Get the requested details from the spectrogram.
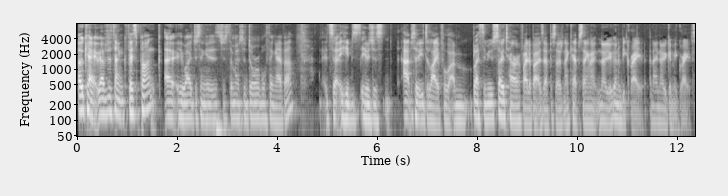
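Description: A man talks very fast with vocal fry and ordinary pitch variation. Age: 30s. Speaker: podcast co-host and artist. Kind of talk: casual chat. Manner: animated.

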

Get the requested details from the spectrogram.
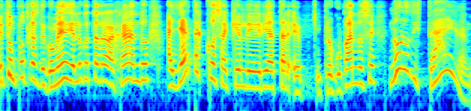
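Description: In a very clean recording with a silent background, a man with a Chilean accent speaks at a fairly quick pace. His pitch is extremely high and swings very widely. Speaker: podcast host. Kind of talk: casual chat.

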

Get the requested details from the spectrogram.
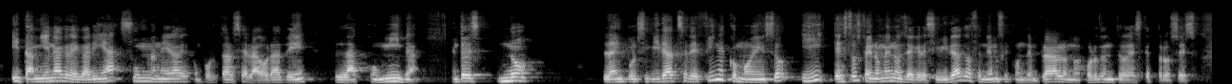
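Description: This man has a Mexican accent. He speaks at a fairly quick pace with ordinary pitch variation. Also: medium pitch for a man. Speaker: pediatric neurologist hosting a podcast. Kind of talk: solo educational talk answering live comments. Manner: casual with fillers.

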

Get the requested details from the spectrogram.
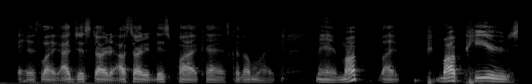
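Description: This is a man with an American accent and an unremarkable speaking voice. His medium pitch and moderate pace come through on a very clean recording with a silent background. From Virginia, US. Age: 20s. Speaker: podcast host. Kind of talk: casual chat. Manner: laughs often.

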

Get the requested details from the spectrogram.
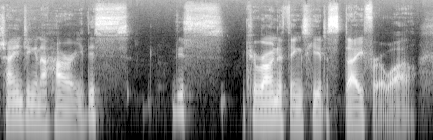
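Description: Ordinary pitch variation, in an Australian accent. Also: man. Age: 40s. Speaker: street theatre performer. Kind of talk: interview. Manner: hesitant, many fillers.

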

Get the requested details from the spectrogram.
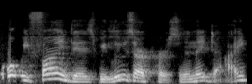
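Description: A man speaks at a moderate pace. His tone is dark and mellow, somewhat breathy. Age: 50s. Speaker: company founder and CEO. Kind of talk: interview.

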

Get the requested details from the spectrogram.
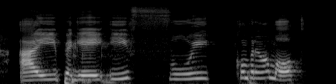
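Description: A woman talks with lively intonation. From São Paulo, Brazil (Taipas). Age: 40s. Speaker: stand-up comedian. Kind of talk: casual chat.

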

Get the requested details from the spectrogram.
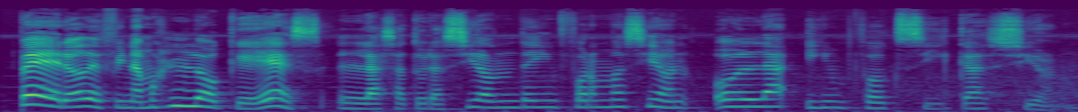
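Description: Speaking at a very slow pace, a woman with a fairly high pitch uses ordinary pitch variation over noticeable background noise. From Venezuela. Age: 20s. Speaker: podcast host. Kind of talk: solo casual monologue.

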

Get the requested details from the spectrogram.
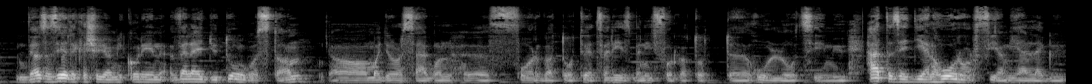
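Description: Over noticeable background noise and audible room echo, a man with a fairly low pitch and ordinary pitch variation speaks with hardly any pauses. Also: moderate pace. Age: 50s. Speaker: casting director. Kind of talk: casual chat.

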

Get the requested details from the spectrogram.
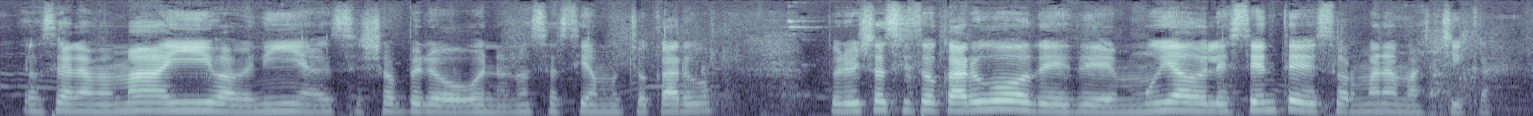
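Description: Over music in the background, a woman talks at a fairly quick pace. Her medium-pitched voice has monotone, flat intonation. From Argentina, Neuquén. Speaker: chamber of commerce president. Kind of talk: interview.

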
